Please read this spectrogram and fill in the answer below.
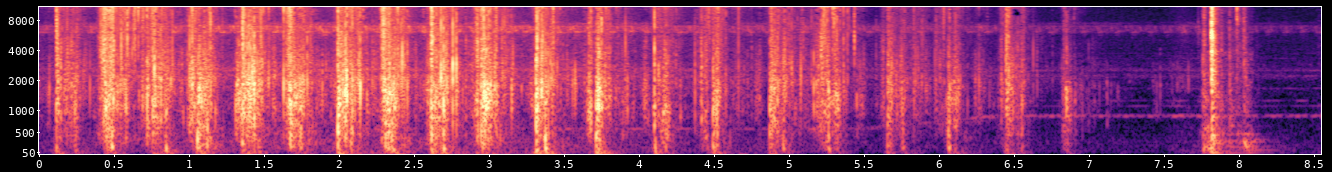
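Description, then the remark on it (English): Quick, evenly spaced running footsteps of a person running for a car while carrying a small creature pound, gradually thinning and slowing before a pause and one sharp, solid thud at the end. “I was running out of time, so I picked up the stubborn thing and ran for the car.”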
